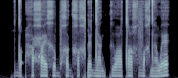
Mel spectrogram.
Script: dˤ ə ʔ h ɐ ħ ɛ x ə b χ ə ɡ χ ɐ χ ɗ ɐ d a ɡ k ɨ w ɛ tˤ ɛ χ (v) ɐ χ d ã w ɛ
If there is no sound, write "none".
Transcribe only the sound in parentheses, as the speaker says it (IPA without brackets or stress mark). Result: v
